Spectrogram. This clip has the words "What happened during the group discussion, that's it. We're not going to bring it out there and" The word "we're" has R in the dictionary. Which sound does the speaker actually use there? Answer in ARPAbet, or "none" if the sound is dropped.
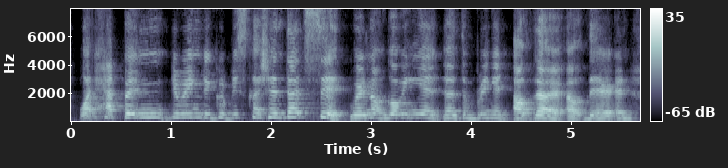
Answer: R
